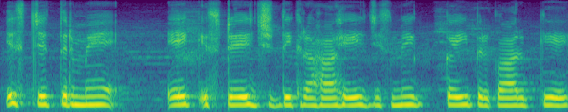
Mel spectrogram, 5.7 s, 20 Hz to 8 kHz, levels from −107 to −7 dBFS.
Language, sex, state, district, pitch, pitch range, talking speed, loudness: Hindi, female, Madhya Pradesh, Bhopal, 210 Hz, 205-220 Hz, 125 wpm, -16 LUFS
